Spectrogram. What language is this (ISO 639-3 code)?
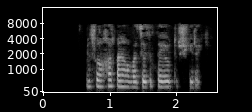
uzb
